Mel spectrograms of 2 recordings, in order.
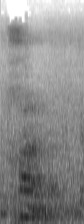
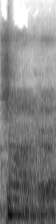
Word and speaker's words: Hanukkah: The letter CH, as in Hanukkah, is pronounced just that way, Hanukkah. It is not Chanukah, and it certainly isn't Hanukkah.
